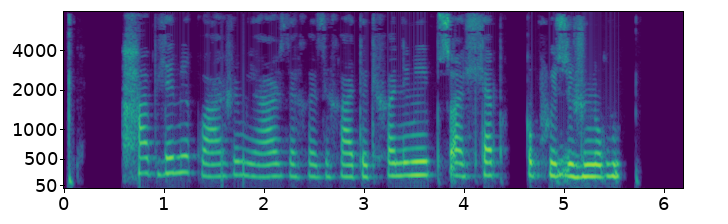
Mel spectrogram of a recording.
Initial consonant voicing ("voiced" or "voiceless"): voiceless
